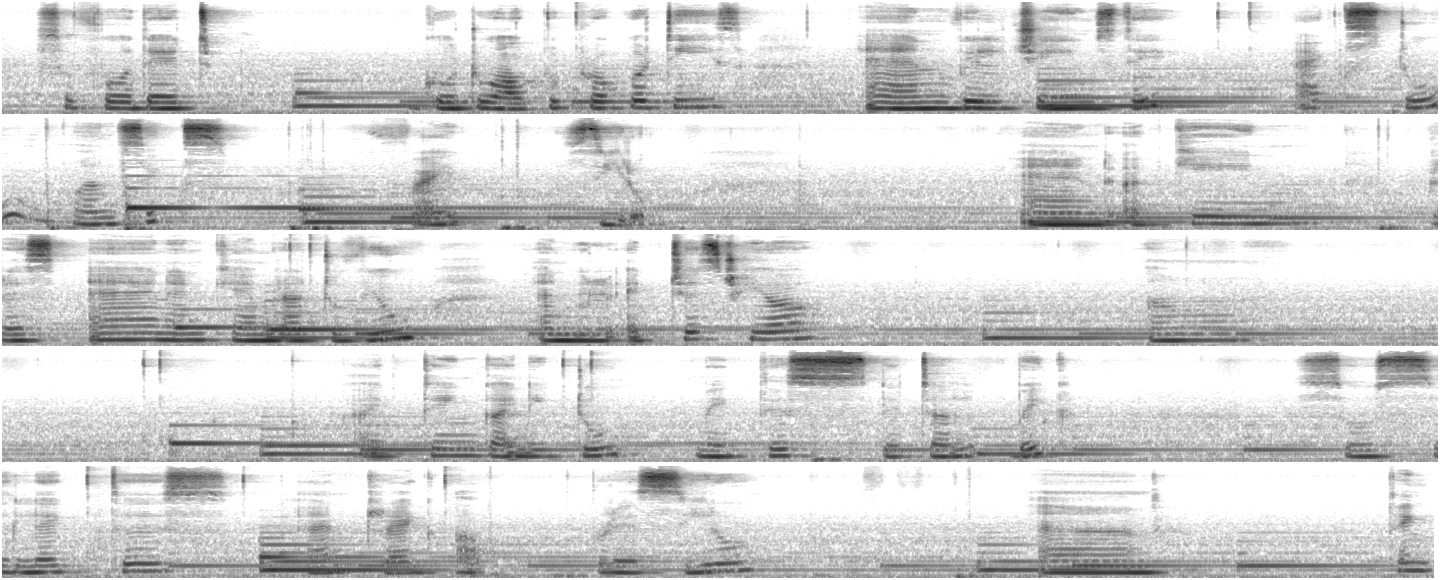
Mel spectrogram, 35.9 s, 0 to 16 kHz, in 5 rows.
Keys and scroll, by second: 9.6 Return, 25.4 Tab.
